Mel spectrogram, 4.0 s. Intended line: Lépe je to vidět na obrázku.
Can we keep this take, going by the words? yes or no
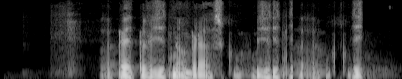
no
